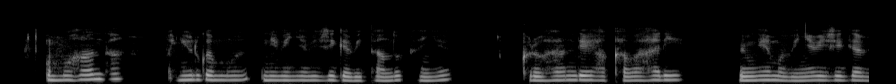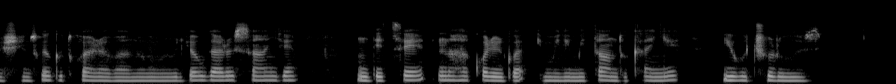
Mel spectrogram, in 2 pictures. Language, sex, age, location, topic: Kinyarwanda, male, 50+, Kigali, government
